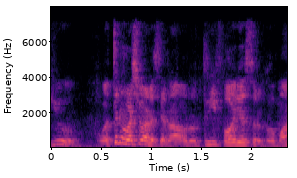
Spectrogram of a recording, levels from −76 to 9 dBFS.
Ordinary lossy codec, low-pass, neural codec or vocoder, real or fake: none; 7.2 kHz; none; real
